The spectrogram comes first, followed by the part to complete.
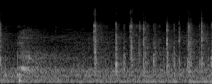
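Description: Typing on a computer keyboard: an irregular run of key clicks, several a second, mostly from about a second in.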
